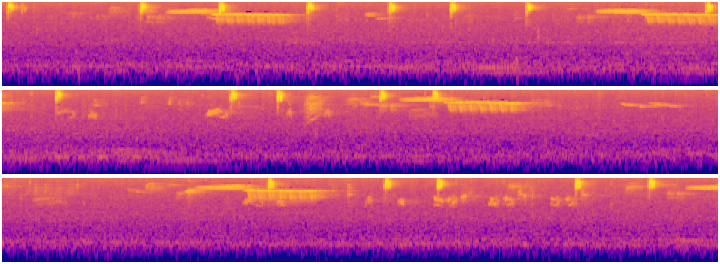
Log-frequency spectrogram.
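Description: Birdsong ambience: short, high chirps and a buzzy trill that comes back about every six to seven seconds in the same pattern, over a steady low hum.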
